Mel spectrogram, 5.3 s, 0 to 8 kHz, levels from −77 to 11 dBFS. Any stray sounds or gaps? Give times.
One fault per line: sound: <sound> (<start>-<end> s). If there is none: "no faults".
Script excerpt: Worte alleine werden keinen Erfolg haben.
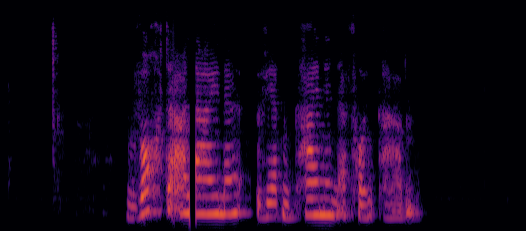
sound: dropout (1.9-2.0 s)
